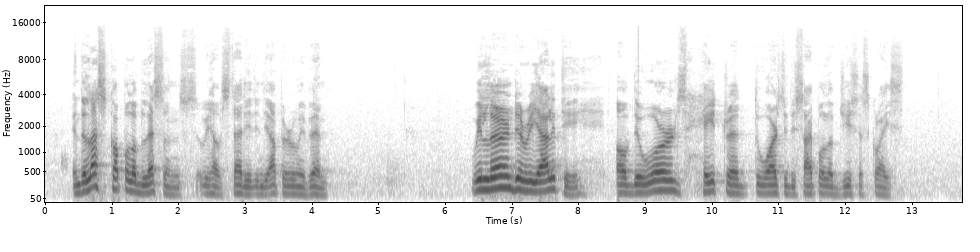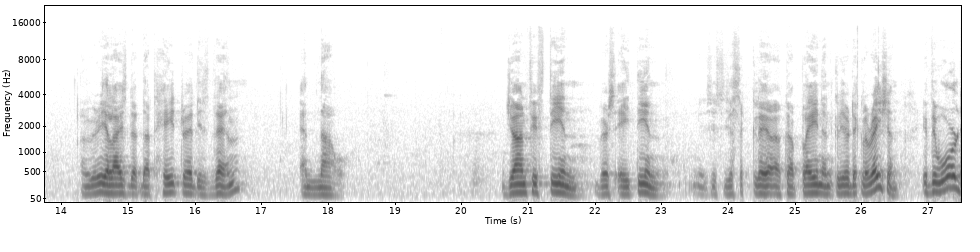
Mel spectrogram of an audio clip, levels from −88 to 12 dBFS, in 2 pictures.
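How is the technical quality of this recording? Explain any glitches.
There is one glitch. Bit error spike at 8.90 s: a single corrupted sample jumps to about -20 dBFS and snaps back, producing one sharp broadband tick unrelated to the surrounding sound.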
